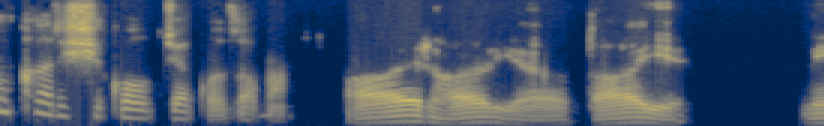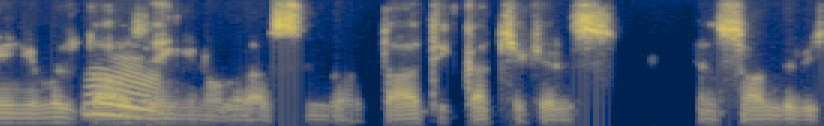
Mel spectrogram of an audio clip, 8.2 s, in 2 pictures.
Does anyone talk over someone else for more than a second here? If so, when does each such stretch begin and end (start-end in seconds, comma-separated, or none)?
none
